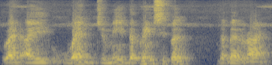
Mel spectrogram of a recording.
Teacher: First part, when I went to meet the principal, it's in, of course, rising tune. When I went to meet the principal, the bell rang. Second part is in the falling tune. First part is the rising tune.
